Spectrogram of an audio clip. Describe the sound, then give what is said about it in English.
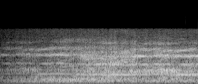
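A jet fighter pass-by screech sound effect built from a car driving on a wet road blended with an elephant scream: a harsh, continuous roar that builds in loudness, then holds steady. “The screech of the sort of jet fighters as they go past was a mix of a car driving on a wet road and an elephant scream.”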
